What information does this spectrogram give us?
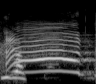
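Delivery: loud, very high, held "ah"; delighted high-pitched squeal. Real, not acted. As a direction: squeal out one long high note. Reacts to super chat donation.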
